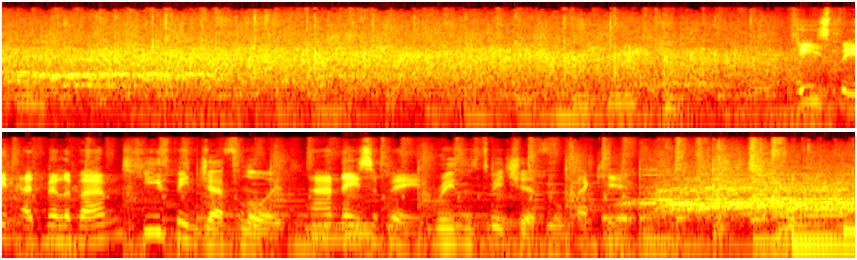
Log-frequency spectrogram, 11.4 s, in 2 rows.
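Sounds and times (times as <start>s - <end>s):
audience round of applause: 0.0s - 5.8s, 9.9s - 11.3s
speech: 5.3s - 11.3s.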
